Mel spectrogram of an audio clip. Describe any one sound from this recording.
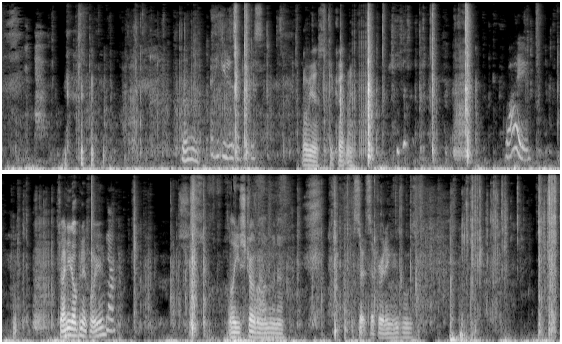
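Cardboard packaging crinkles and rustles as it is handled.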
